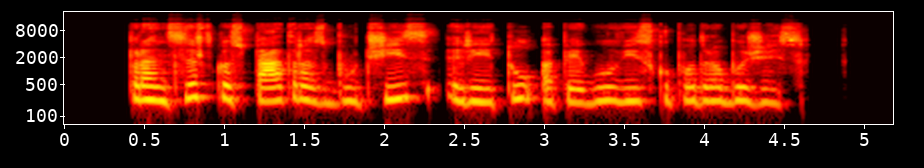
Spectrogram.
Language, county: Lithuanian, Tauragė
